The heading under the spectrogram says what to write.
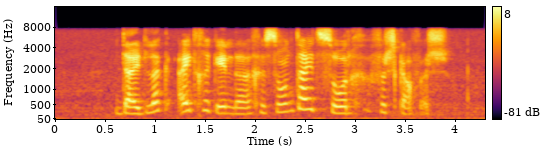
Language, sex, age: Afrikaans, female, 18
